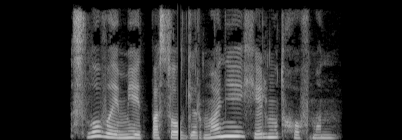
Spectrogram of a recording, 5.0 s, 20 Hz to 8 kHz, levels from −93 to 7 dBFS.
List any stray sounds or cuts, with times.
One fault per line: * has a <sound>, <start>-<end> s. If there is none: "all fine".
* has a dropout, 2.2-2.3 s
